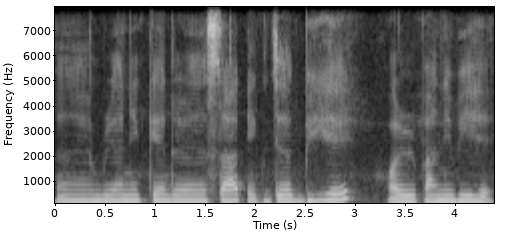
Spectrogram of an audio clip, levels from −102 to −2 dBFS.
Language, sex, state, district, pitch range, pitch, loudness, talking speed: Hindi, female, Rajasthan, Churu, 215-225 Hz, 220 Hz, -30 LUFS, 150 wpm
